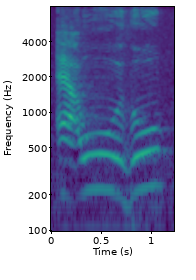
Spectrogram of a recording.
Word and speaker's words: اعوذ: يبقى دايما اعوذ، والذال بتاعت اعوذ بطلع فيها لساني، ثلاث حروف بطلع فيهم لساني، الذال والثاء والظاء.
